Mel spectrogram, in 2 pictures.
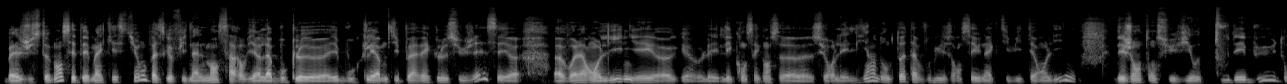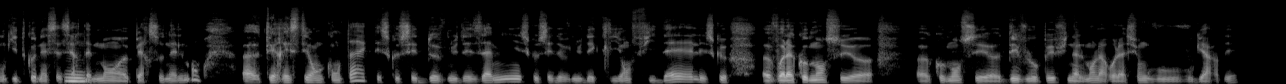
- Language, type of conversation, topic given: French, podcast, Est-ce que tu trouves que le temps passé en ligne nourrit ou, au contraire, vide les liens ?
- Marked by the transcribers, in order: tapping; "lancer" said as "zancer"; stressed: "tout début"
